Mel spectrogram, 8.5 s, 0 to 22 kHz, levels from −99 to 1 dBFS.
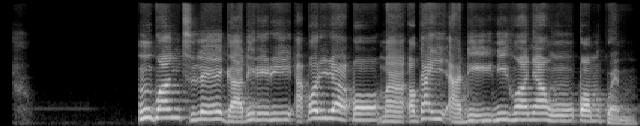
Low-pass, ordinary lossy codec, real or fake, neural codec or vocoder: none; none; fake; autoencoder, 48 kHz, 128 numbers a frame, DAC-VAE, trained on Japanese speech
